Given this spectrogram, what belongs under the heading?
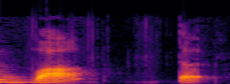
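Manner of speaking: "वाटर" broken into वा, pause, टर; two separate syllables. Shown as a demonstration. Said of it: "दो syllables से मिलकर".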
